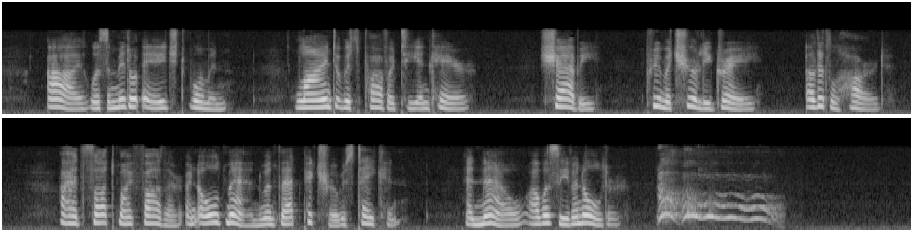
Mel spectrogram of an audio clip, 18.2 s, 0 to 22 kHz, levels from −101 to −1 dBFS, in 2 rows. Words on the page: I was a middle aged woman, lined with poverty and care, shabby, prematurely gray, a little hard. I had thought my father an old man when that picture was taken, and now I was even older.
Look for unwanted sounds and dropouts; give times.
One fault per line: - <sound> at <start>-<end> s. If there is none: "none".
- bark at 15.6-16.9 s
